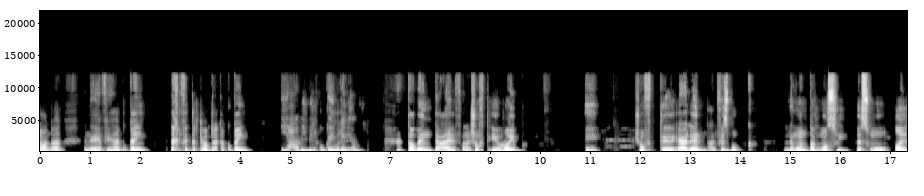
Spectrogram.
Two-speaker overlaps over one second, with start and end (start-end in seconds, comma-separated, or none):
none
